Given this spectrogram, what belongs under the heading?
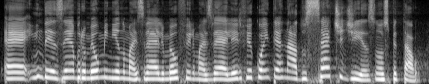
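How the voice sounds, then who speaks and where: High-voiced woman preaching in a reverberant church. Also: brisk, darkish tone. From Brazil. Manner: emotional storytelling with quoted prayers. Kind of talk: sermon testimony.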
